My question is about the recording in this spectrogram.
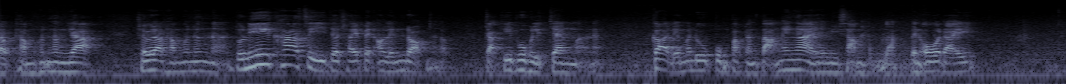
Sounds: speech

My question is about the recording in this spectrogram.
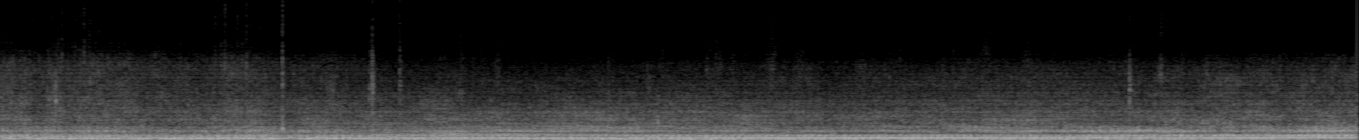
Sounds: outside, urban or man-made
aircraft
fixed-wing aircraft
airscrew
vehicle

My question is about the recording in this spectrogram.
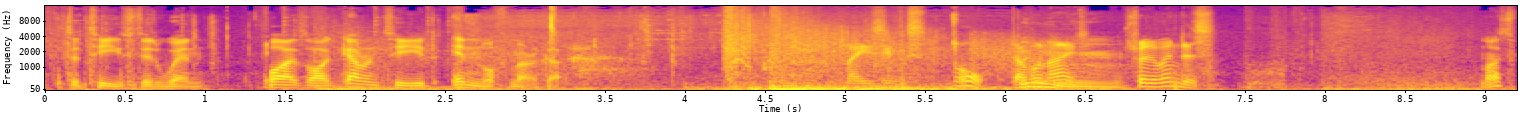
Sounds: speech

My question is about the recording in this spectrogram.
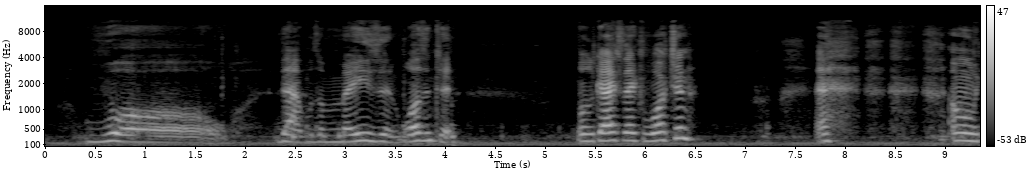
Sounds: speech

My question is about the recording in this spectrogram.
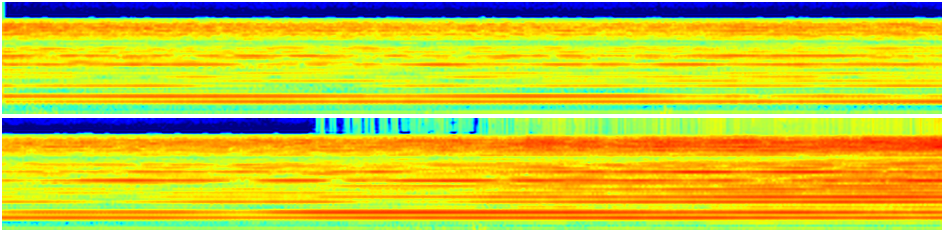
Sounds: civil defense siren

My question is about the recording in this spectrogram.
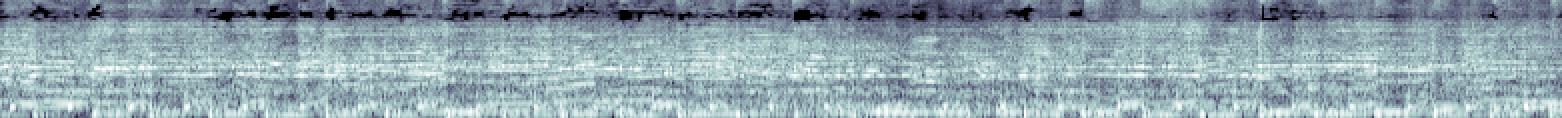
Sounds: music

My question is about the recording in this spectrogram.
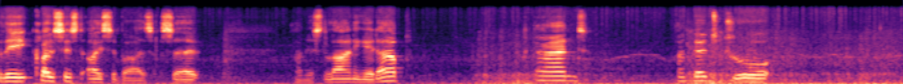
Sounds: speech

